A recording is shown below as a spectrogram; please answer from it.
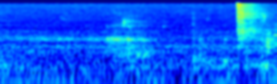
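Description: Quiet sipping of hot chai from mugs: a faint sip about a second in and a short, sharper slurp near the end.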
